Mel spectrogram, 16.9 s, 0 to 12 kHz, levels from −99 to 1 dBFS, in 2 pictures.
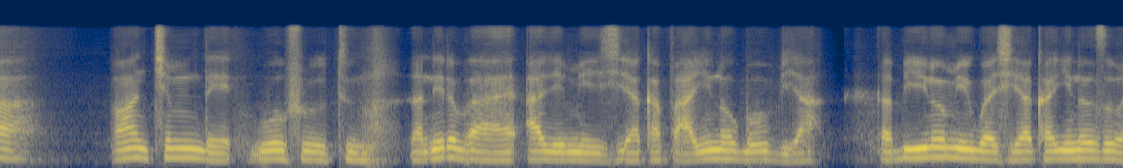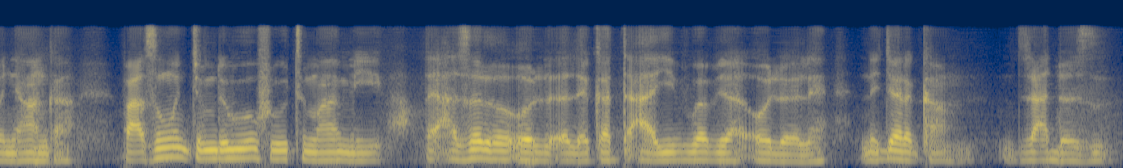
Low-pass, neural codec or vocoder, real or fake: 7.2 kHz; codec, 16 kHz, about 1 kbps, DyCAST, with the encoder's durations; fake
